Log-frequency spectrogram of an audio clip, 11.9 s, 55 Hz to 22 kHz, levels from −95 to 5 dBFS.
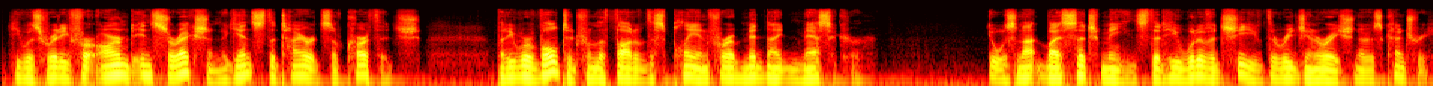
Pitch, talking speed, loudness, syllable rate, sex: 90 Hz, 195 wpm, -18 LUFS, 5.9 syllables/s, male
